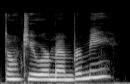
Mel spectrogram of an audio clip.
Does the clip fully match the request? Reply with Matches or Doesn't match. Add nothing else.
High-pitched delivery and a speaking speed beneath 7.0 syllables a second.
Matches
